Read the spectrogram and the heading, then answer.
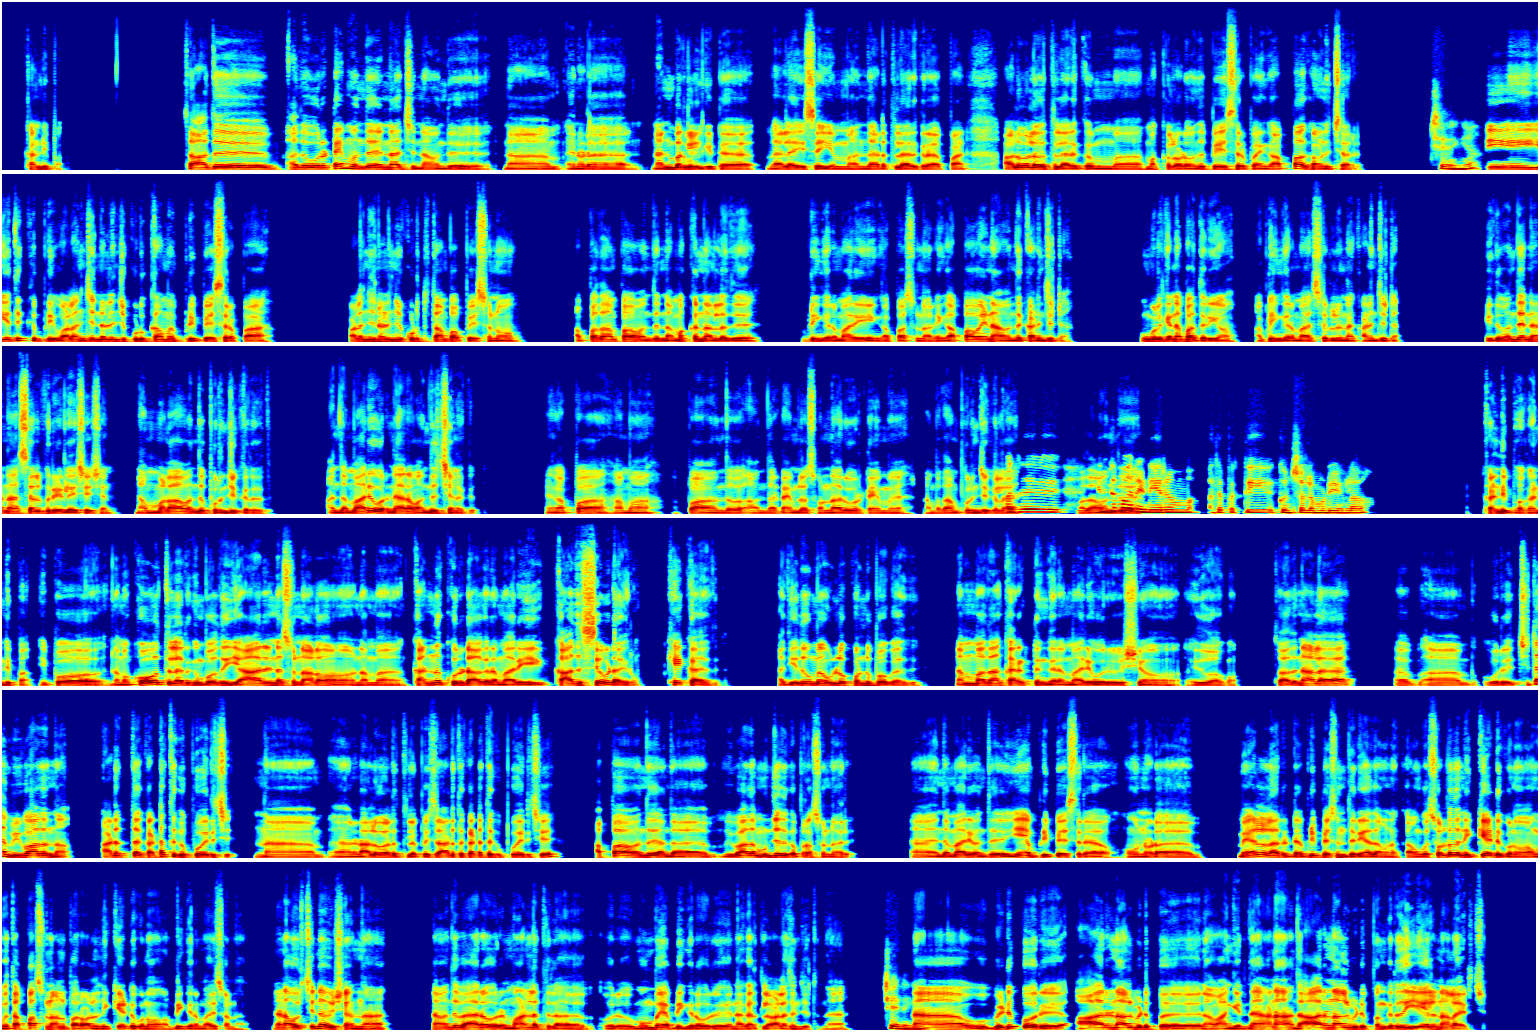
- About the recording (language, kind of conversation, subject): Tamil, podcast, முன்னோர்கள் அல்லது குடும்ப ஆலோசனை உங்கள் தொழில் பாதைத் தேர்வில் எவ்வளவு தாக்கத்தைச் செலுத்தியது?
- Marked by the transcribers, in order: in English: "சோ"; in English: "டைம்"; "இப்படி" said as "இப்பிடி"; "இப்படி" said as "இப்பிடி"; "அப்ப" said as "அப்போ"; in English: "செல்ஃப் ரியலைசேஷன்"; in English: "டைம்ல"; in English: "டைம்"; in English: "கரெக்ட்ங்கிற"; in English: "சோ"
